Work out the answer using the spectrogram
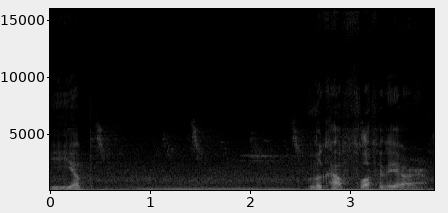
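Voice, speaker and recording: A man in his forties, working as a food vlogger, films on his phone at an outdoor street food stall, giving upbeat tour-guide commentary in a casual walk-and-talk style. His voice is low and he takes his time. There's a lot of background noise.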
